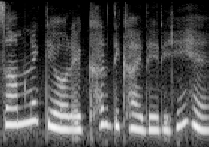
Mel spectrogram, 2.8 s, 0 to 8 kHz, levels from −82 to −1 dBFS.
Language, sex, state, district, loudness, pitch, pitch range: Hindi, female, Jharkhand, Garhwa, -13 LUFS, 295 Hz, 245-330 Hz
